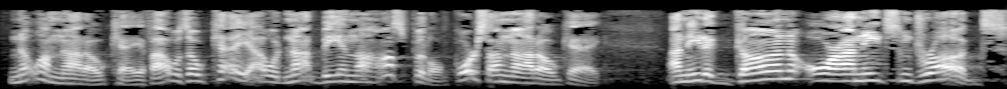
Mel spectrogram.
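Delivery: retold hospital-bed rant; exasperated patient. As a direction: play the fed-up patient, building to a high, loud demand. Acting out his outburst in hospital.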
